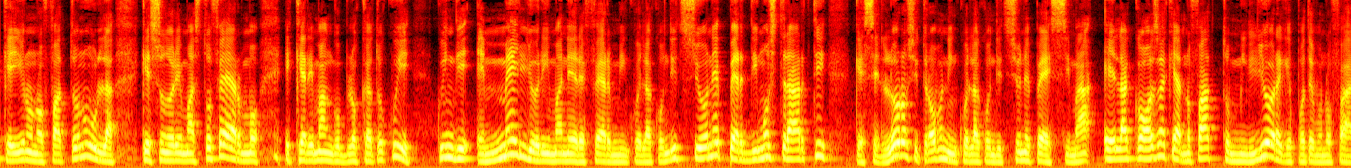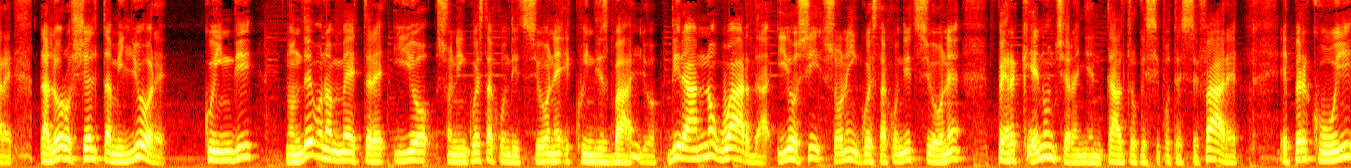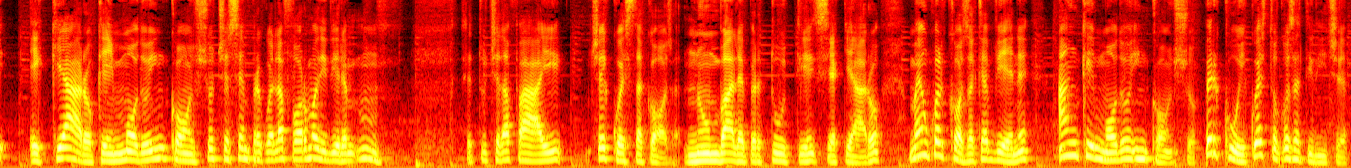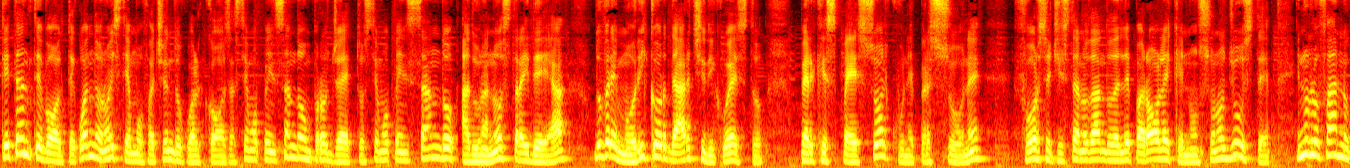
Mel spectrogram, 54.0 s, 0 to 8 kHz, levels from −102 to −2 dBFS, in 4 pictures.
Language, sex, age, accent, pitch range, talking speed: Italian, male, 30-49, native, 125-175 Hz, 180 wpm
